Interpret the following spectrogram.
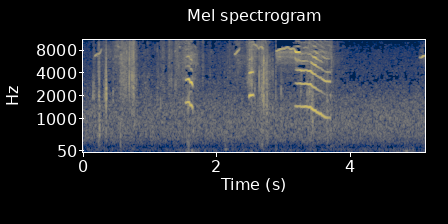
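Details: Melker, a puppy almost 11 weeks old, struggles to get his toy past a log. He gives short, high whines that slide downward, with the longest one near the end. Faint rustling and outdoor noise are heard between them.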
